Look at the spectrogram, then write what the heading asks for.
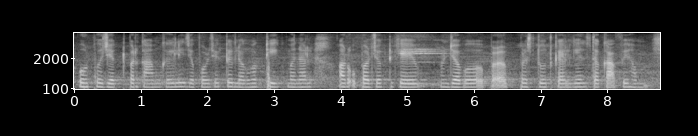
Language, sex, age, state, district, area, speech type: Maithili, female, 18-30, Bihar, Sitamarhi, rural, spontaneous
